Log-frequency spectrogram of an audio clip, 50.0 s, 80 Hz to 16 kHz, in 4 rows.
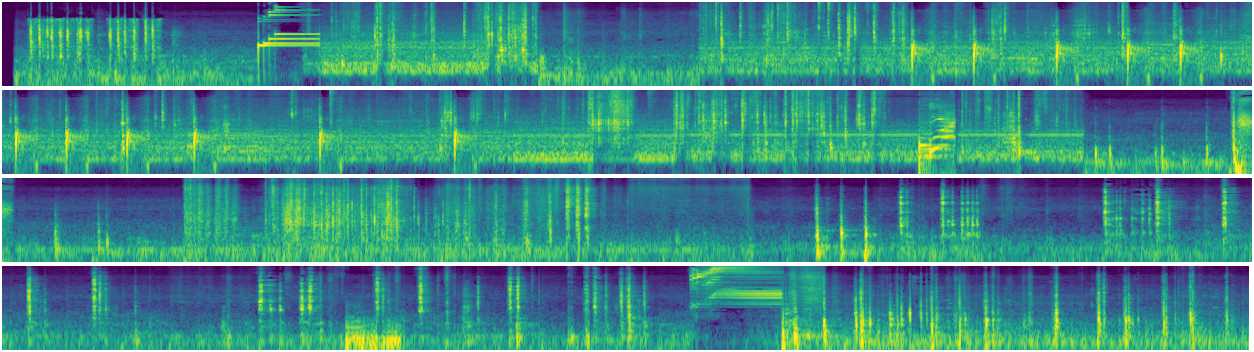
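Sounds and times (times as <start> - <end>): rustling: 26.8 - 31.3.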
